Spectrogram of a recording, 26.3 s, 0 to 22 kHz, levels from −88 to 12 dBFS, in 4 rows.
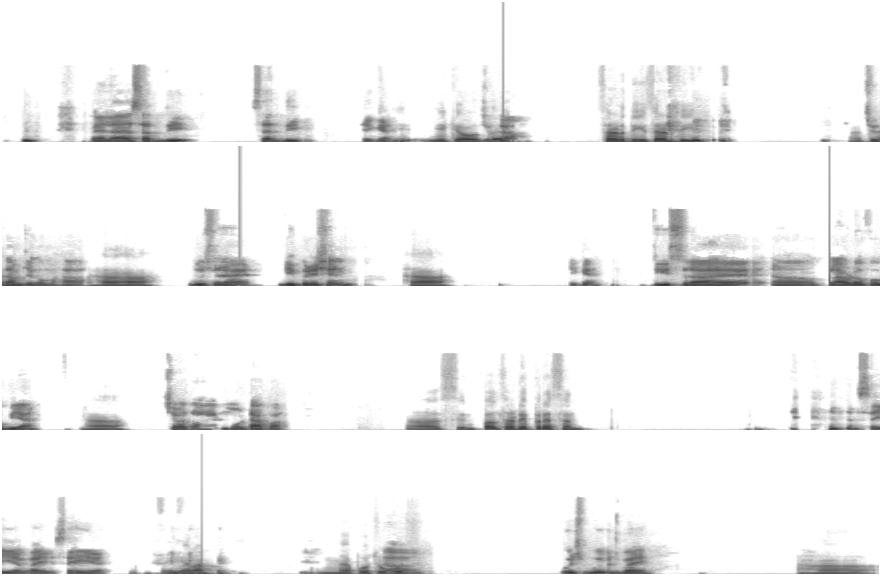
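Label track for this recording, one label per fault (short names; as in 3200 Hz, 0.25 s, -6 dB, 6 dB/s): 3.750000	3.750000	pop -5 dBFS
8.360000	8.360000	pop -6 dBFS
12.780000	12.780000	pop -5 dBFS
21.240000	21.240000	gap 2.9 ms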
